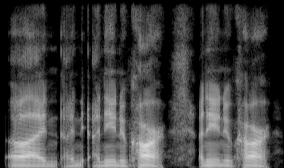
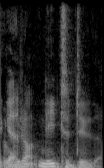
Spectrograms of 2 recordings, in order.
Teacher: when the need is stressed and is followed by a to, well then it might be more likely to actually keep that T sound in to. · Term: keep the T sound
